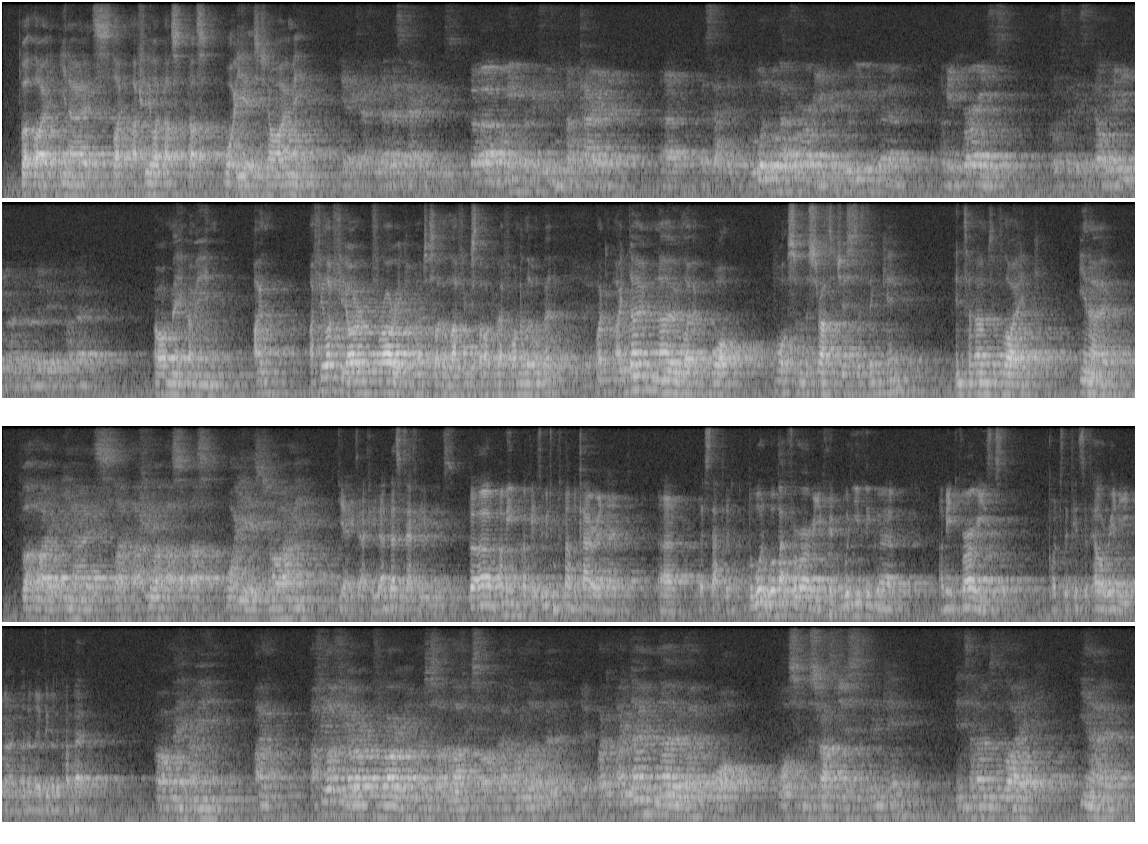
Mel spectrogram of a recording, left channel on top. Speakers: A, on the left; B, on the right.
A: But like you know, it's like I feel like that's that's what he is. Do you know what I mean?
B: Yeah, exactly. That, that's exactly who he is. But um, I mean, okay. So we talked about McLaren and um, Verstappen, but what what about Ferrari? <laughs> what do you think? Um, I mean, Ferrari's just gone to the pits of hell, really, and I don't know if they're going to come back.
A: Oh mate, I mean, I I feel like Ferrari Ferrari are kind of just like the laughing stock of F1 a little bit.
B: Yeah.
A: Like I don't know like what what some of the strategists are thinking in terms of like, you know,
